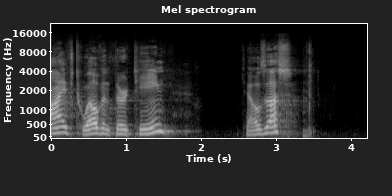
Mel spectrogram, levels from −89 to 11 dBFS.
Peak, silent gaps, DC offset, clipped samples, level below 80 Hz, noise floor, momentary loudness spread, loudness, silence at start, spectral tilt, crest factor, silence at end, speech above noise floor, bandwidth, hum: -4 dBFS; none; under 0.1%; under 0.1%; -66 dBFS; -75 dBFS; 12 LU; -23 LUFS; 0 s; -5 dB/octave; 20 dB; 0.75 s; 53 dB; 14.5 kHz; none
